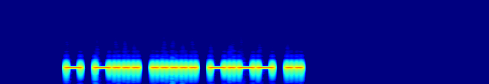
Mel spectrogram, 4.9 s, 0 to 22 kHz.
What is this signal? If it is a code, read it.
Morse code, heard as a keyed tone, about 25 wpm, 700 Hz. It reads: TB5YI
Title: DXCC-100 Call Signs - 5 Characters - 25wpm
